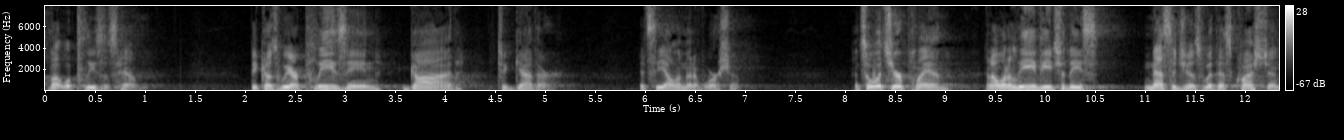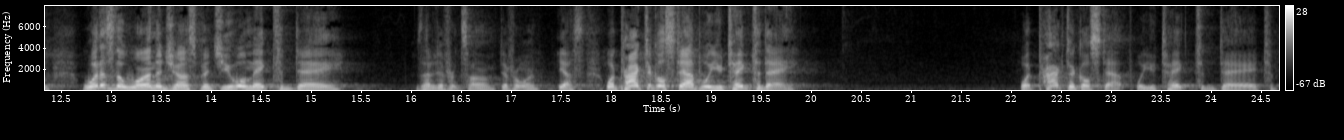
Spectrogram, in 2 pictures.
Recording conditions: large echoing room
